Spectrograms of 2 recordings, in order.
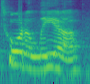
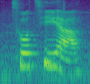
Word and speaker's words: tortilla: tortilla tortilla I keep I said torta Leah in that video tortilla I have to look at the packaging because I'm sure it's spelled with elves that's why I always say tortilla tortilla and then I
